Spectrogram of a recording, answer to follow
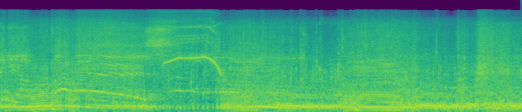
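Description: Several dirt-bike engines revving up and down together, loud, inside a steel mesh globe of speed, their pitch rising and falling over and over as the riders circle.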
